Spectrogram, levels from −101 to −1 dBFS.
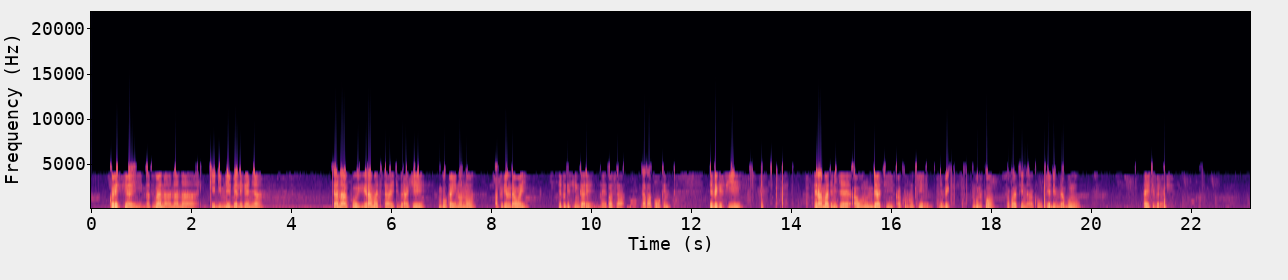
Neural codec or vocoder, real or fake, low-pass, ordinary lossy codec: none; real; 7.2 kHz; AAC, 16 kbps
